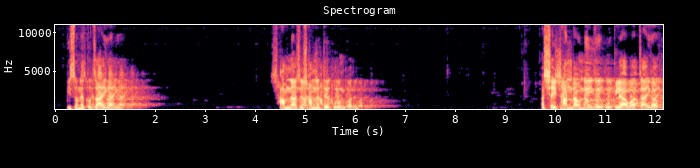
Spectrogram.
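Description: A man chants in a long, drawn-out melodic voice through a microphone, in phrases with pauses between them.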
